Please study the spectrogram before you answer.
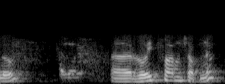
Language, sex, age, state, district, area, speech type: Marathi, male, 45-60, Maharashtra, Raigad, urban, conversation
